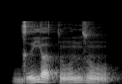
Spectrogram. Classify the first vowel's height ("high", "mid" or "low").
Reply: high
